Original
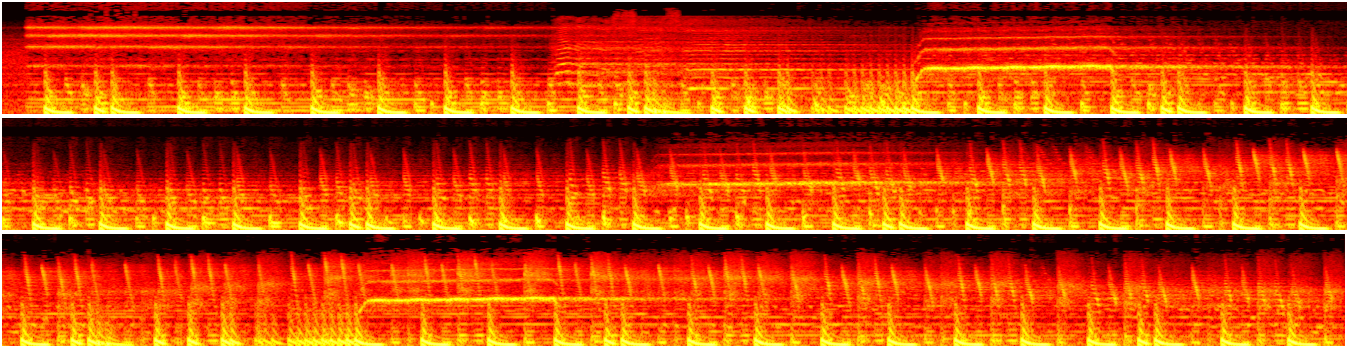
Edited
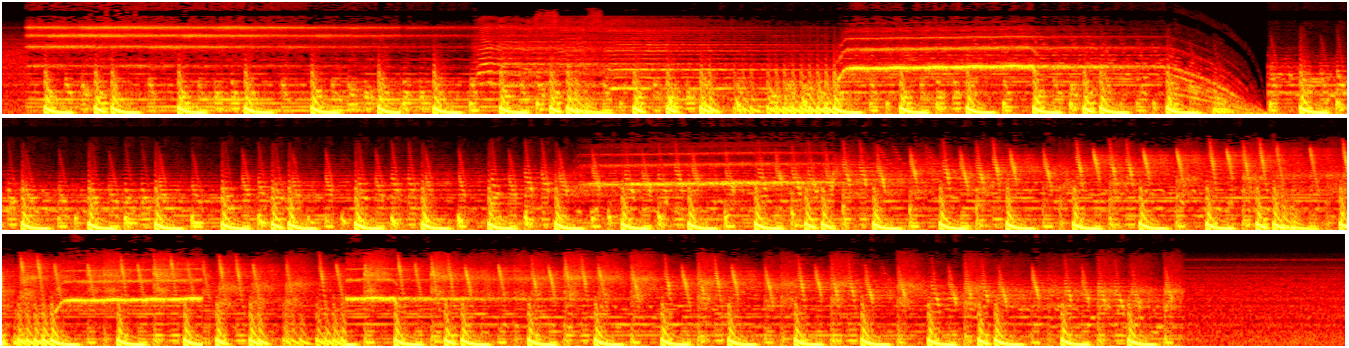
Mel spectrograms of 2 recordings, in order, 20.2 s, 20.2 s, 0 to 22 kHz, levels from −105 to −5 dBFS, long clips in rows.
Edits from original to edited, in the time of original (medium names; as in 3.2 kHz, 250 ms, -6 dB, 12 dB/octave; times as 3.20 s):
1.99–2.38 s: delete
6.22 s: tape stop 0.50 s
11.27–11.68 s: delete
14.31–15.03 s: move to 15.97 s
